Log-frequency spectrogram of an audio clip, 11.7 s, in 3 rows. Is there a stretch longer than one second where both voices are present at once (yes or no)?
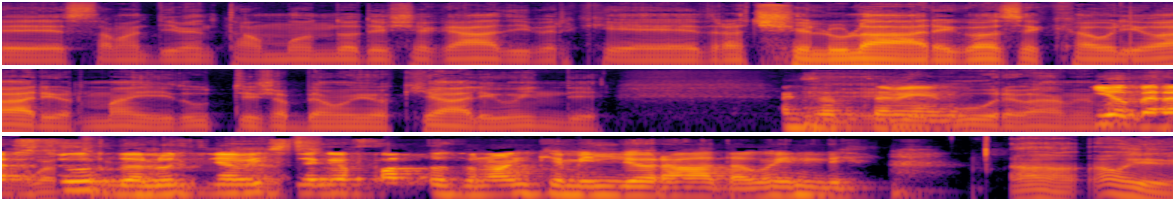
yes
